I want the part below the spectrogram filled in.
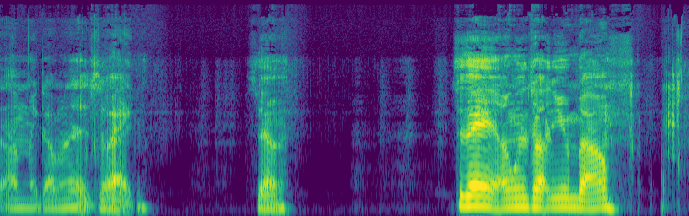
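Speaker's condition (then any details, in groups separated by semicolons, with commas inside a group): Cerebral palsy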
